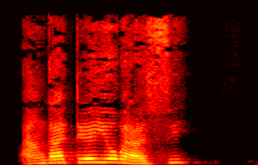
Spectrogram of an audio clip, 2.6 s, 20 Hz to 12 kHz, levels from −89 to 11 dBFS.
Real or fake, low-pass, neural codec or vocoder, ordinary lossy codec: fake; 10.8 kHz; codec, 24 kHz, 0.9 kbps, WavTokenizer, medium speech release version 2; AAC, 32 kbps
